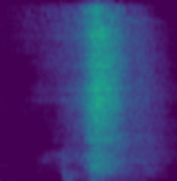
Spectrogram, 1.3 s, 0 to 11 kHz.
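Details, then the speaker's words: Normal short hiss as the nitrogen regulator shuts off after brazing a suction line joint on a Daikin R32 4 kW air source heat pump split system install; swells and fades in about a second. "Can now turn off the nitrogen, and you'll hear a hiss as the regulator just shuts itself down."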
